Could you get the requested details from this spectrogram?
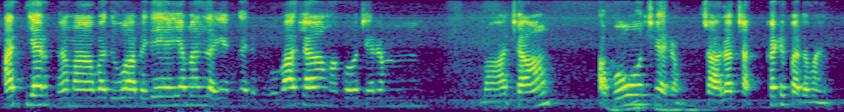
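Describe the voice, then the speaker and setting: A woman's voice: on the high side, slight background noise, poor audio. A woman giving a devotional discourse on scripture commentary, reciting classical verses and then explaining them with rhetorical questions. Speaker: religious teacher.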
